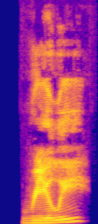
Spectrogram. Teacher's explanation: With a rising tone to show surprise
